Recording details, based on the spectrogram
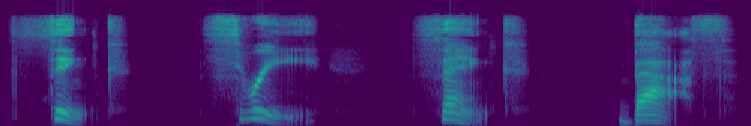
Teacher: And for the voiceless TH, you turn your voice off. It's just air, like a soft wind.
